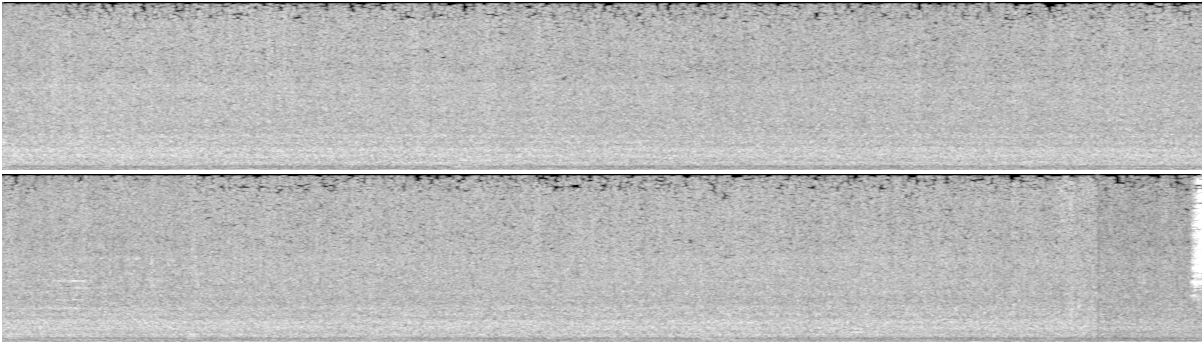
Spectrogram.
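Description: Steady hum and hiss of a room air conditioner running, with a strong low hum underneath, unchanging throughout.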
